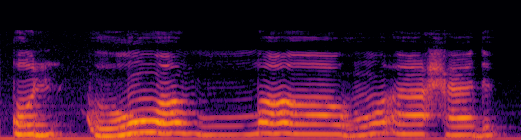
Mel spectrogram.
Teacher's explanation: لفظ اللہ کا نام پر ہوگا اور ہا کو کلیئر پڑھیں گے، دال پر قلقلہ ہوگا۔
